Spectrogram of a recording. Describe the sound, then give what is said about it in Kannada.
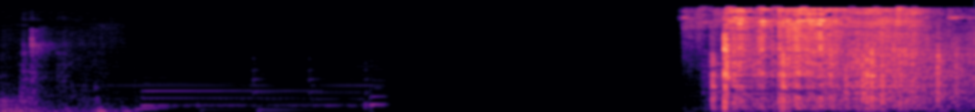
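Coins dropping and clinking in a dense, loud rush during the last second and a half, after a nearly quiet start with a few faint ticks and soft tones. “ನಾಣ್ಯ ನಾಣ್ಯ ನಾಣ್ಯ ನಡೆಯುತ್ತಣ್ಣ ಅಣ್ಣ.”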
